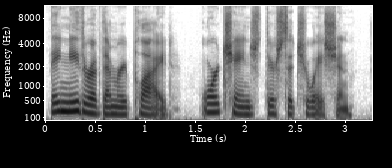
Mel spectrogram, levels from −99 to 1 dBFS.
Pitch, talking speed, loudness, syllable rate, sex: 190 Hz, 165 wpm, -17 LUFS, 5.0 syllables/s, female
